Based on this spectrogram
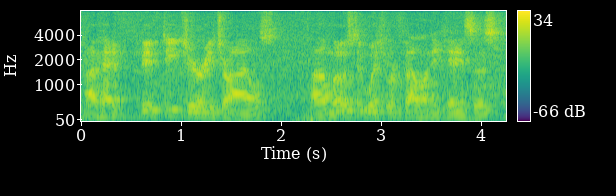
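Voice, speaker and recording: Man, forties, candidate forum speech, earnest, echoey room, noisy background. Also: mid-range voice. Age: 40s. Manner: measured, earnest, with frequent fillers when answering. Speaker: judicial candidate. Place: meeting room at a public forum. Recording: roomy, distant, noisy room recording.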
